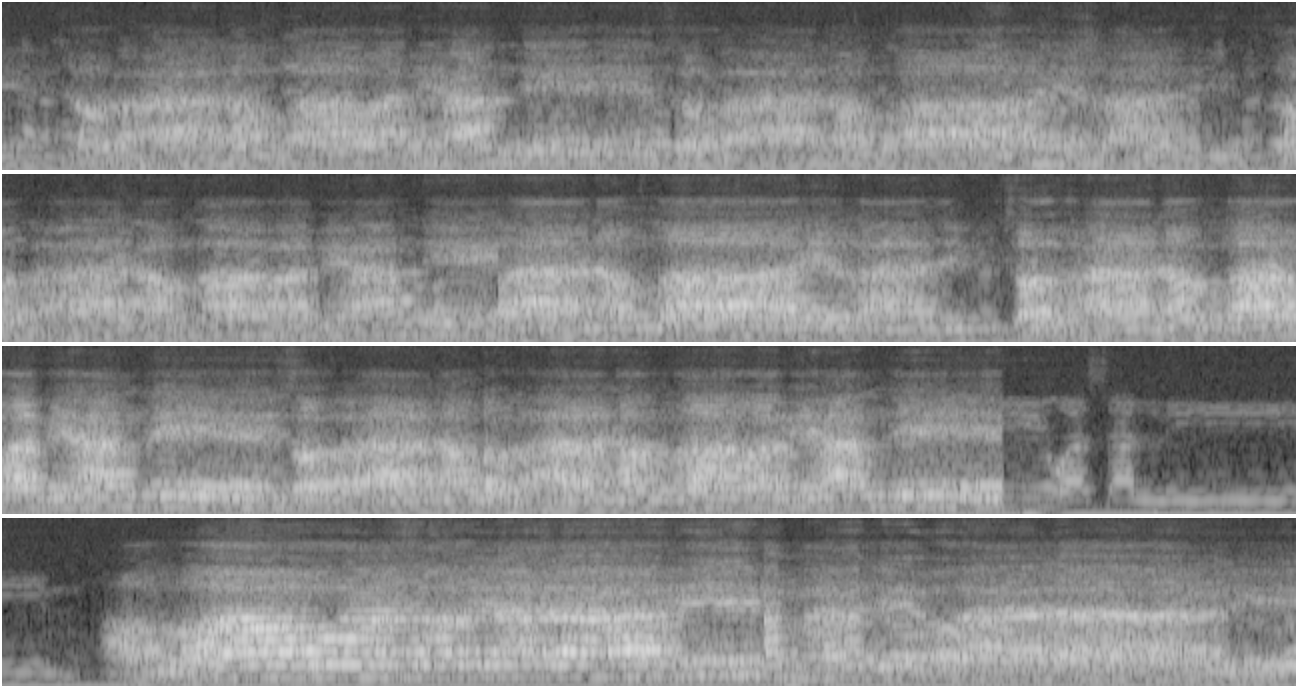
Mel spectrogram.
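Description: A group of men chanting Islamic prayers together in unison, a steady collective recitation. About three-quarters of the way through it briefly drops quieter, then resumes louder.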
